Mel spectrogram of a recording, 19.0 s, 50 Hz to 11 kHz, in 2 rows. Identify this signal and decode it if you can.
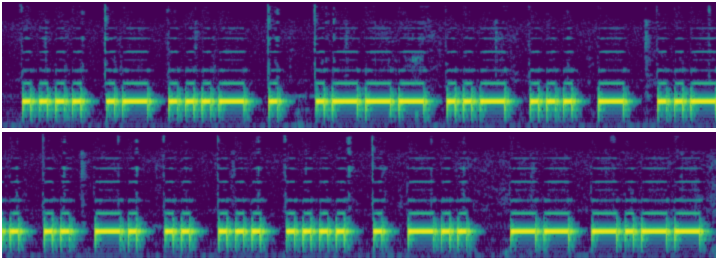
Morse code, heard as a keyed tone, about 11 wpm, 650 Hz. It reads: HAVE JUST FINISHED MY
